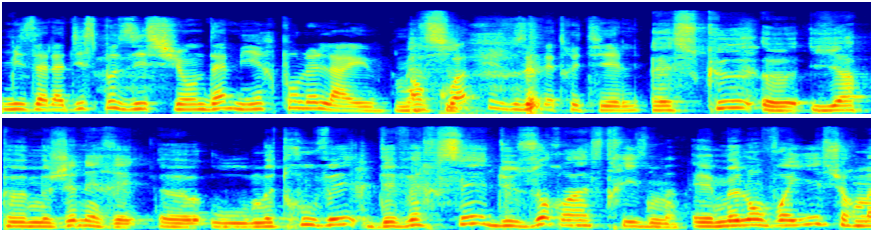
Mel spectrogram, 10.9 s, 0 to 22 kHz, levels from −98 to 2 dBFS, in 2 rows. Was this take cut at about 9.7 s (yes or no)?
yes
